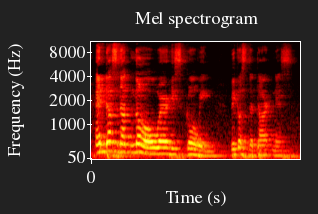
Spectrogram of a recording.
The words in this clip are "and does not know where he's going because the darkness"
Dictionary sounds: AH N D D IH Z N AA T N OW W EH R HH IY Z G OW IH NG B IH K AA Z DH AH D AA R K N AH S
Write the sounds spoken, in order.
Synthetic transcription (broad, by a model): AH N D D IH S N AA T N OW W EH R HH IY S G OW IH NG B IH K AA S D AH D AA R K N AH S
